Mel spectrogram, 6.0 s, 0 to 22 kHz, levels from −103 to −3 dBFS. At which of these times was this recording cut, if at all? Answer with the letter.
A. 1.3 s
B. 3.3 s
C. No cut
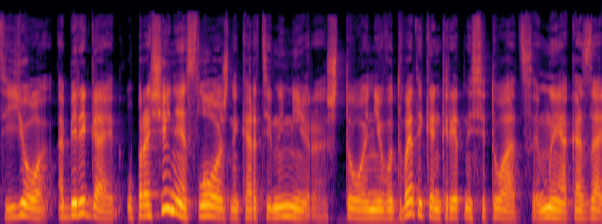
C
